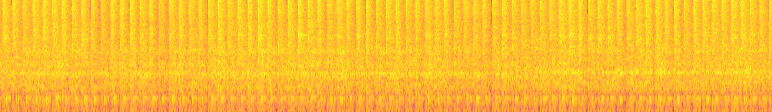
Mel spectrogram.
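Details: Rebuilt engine on its first start attempt, with temporary ignition and fuel fed by hand: steady firing at about three beats a second with sharp puffing chuffs. The intake valve seems to be leaking but not hanging open; the plan is to pull the head.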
